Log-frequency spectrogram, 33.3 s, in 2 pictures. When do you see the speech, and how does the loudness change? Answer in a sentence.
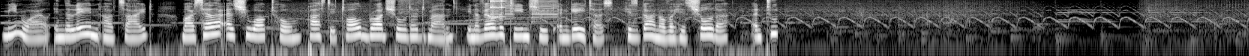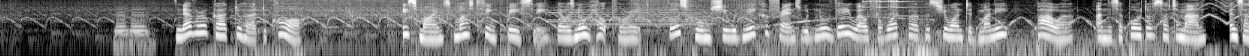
You can hear the speech from 0.0 to 10.4 s, at a steady volume; briefly from 18.9 to 20.8 s; and from 22.0 to 33.2 s, at a steady volume.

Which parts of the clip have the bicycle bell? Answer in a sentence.
You can hear the bicycle bell from 5.3 to 6.8 s and from 28.1 to 29.2 s.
